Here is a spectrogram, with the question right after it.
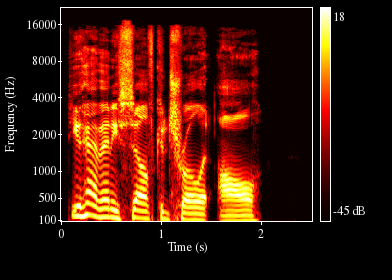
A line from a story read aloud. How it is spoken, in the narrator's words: His tone was very patronizing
